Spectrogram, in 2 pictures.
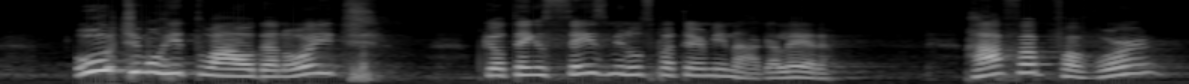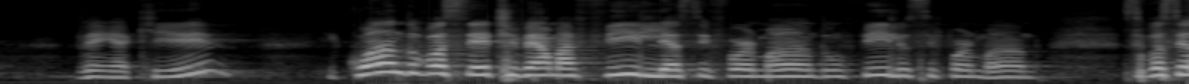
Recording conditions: large echoing room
